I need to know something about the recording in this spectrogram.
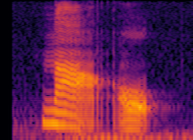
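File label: "nao3", Mandarin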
